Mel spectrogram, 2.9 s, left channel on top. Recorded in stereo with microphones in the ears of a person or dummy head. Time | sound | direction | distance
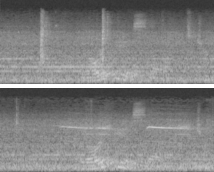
1.1 | a woman speaking | 60° right (ahead or behind) | 10 m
